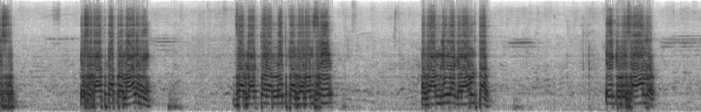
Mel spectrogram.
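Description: An elderly man speaks forcefully into a microphone over a loudspeaker, in short bursts with pauses.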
